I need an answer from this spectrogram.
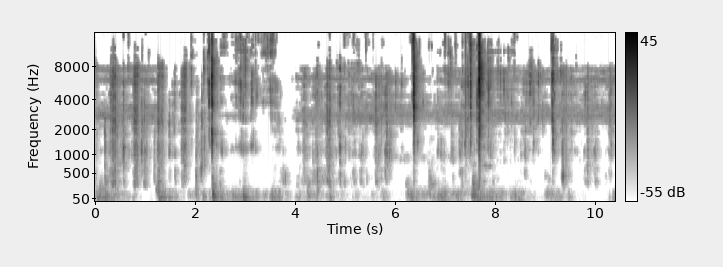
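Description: Close-miked chewing of smoked chicken meat: irregular wet mouth sounds, with sharp clicks and smacks from time to time.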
